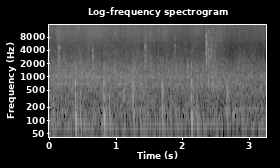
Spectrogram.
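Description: A horse's hooves thud steadily on the ground.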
